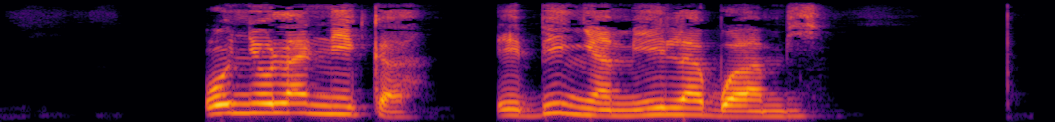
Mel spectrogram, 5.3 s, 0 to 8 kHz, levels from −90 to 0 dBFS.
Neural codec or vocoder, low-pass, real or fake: none; 7.2 kHz; real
